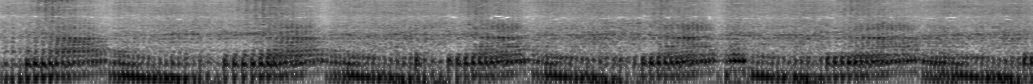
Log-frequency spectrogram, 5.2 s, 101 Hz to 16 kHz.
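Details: Minerva R150 Xrod single-cylinder, previously rough and white-smoking, after replacing bearings, the piston and other parts with timing at T: revs rise and fall smoothly with no clatter or rattle. It is normal running.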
